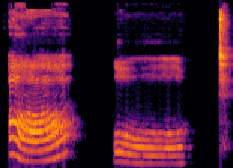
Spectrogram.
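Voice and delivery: segment each sound clearly. Shown as a demonstration. Teacher decoding fault with the class, sound by sound.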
